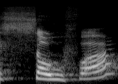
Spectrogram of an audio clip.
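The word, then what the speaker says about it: sofá: Sofa, you say sofa in English, right? But because you have the accent on the A, so you have to stress the fa. So you say sofa, right?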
